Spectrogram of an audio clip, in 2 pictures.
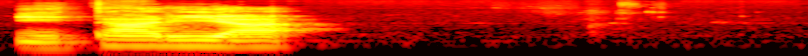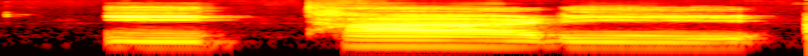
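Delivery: Italia said i-ta-ri-a, the second slow; イタリア; Japanese Italia. Shown as a demonstration. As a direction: Italia with tapped r. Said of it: "The country of Italy".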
